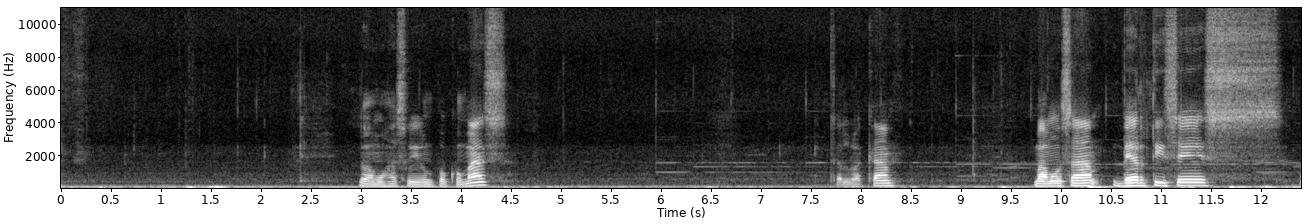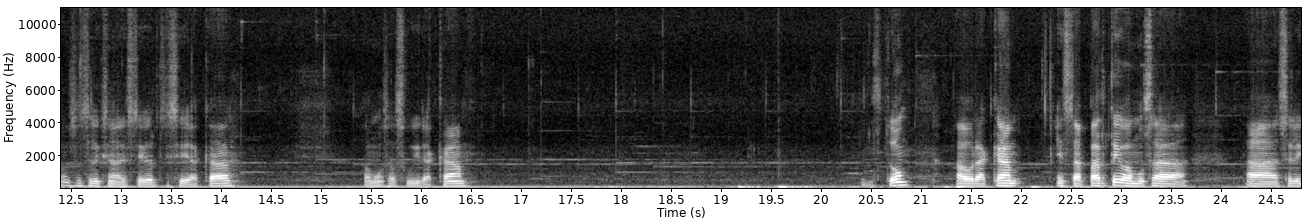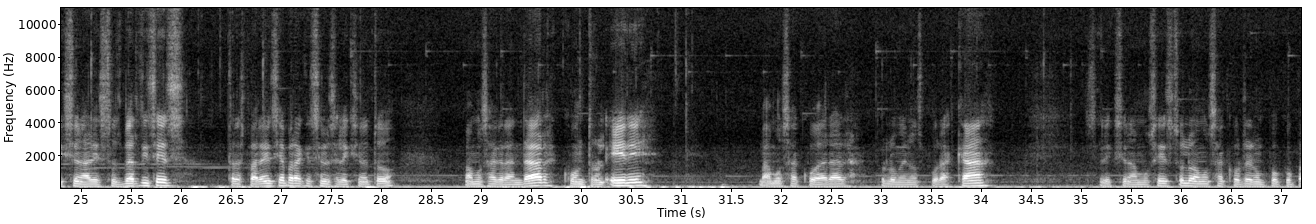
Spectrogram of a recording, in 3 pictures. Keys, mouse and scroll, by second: 0.4 scroll down 1, 2.6 click, 2.9 click, 6.4 click, 7.5-8.1 scroll up 1, 9.4-10.3 scroll up 2, 10.3 q, 11.7 1, 12.4-12.9 drag, 13.5-16.1 drag, 17.8 click, 19.2 q, 19.8-20.7 scroll down 1, 20.7-21.4 scroll down 1, 21.5 shift+middle click, 24.1-25.4 drag, 26.1 q, 26.6 click, 27.9 s, 30.5 ctrl+r, 34.4 click, 35.9-37.2 drag.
